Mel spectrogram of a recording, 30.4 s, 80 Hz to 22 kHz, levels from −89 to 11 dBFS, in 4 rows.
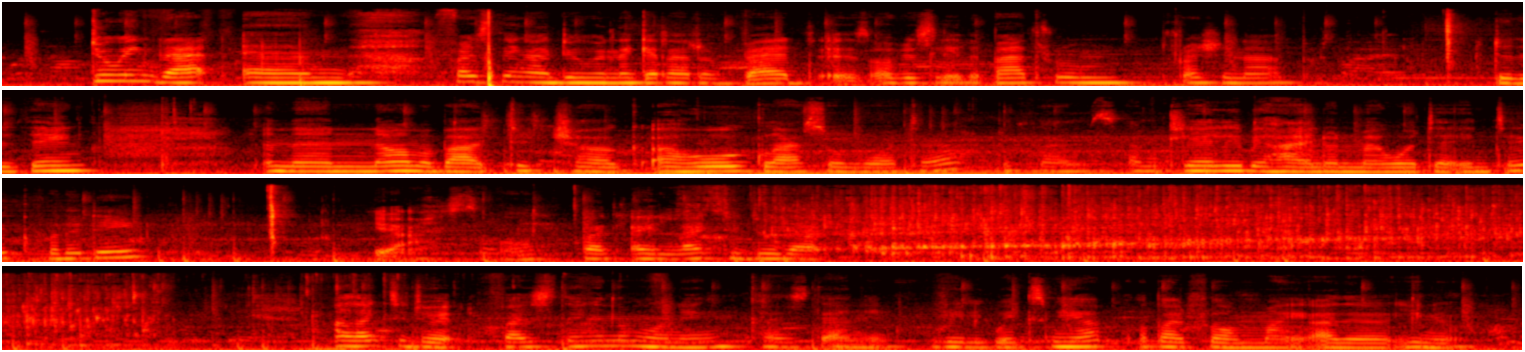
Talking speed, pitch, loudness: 150 wpm, 190 Hz, -34 LUFS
